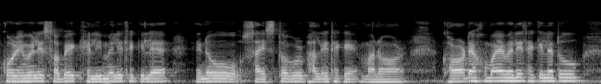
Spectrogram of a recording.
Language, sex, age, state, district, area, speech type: Assamese, male, 18-30, Assam, Biswanath, rural, spontaneous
